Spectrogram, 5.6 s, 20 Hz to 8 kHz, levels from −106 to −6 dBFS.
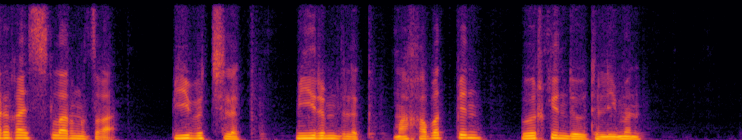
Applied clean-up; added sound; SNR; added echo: neural mask model RNNoise.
